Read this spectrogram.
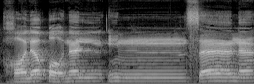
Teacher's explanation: قاف کو موٹا بھی کریں گے اور قاف پر قلقلہ بھی کریں گے۔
